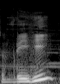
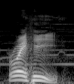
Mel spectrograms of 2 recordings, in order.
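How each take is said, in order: First: The word begins with a v-r cluster. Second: The word begins with a plain r sound. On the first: This is the original form of the word. "In Sanskrit it is known as vrihi" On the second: This is how a European would say it. "if an English or an European person pronounces this, it will become as rehi"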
